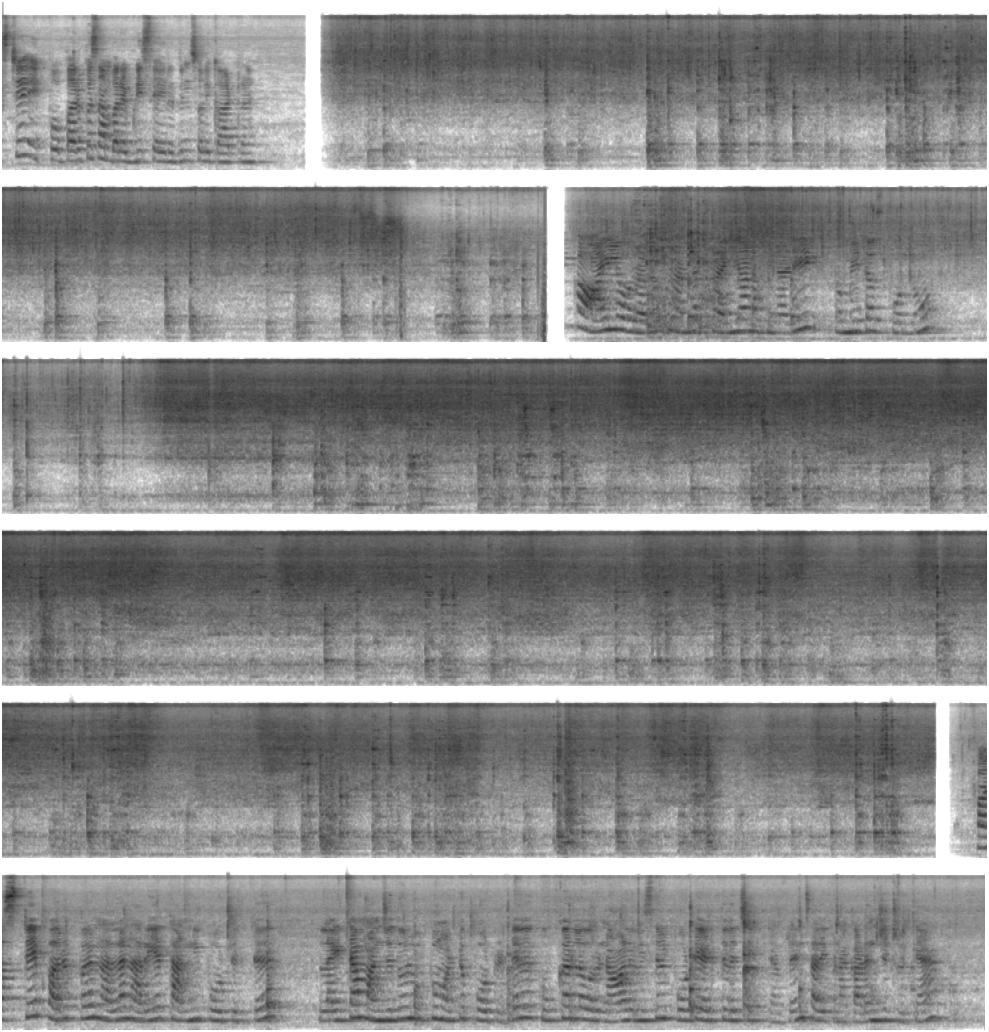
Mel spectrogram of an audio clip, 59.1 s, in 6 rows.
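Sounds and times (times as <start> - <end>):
vegetables sizzling in oil: 3.2 - 59.0
spoon stirring and scraping: 5.4 - 10.9, 11.5 - 15.2, 21.8 - 48.6.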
